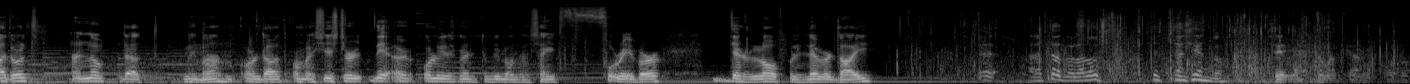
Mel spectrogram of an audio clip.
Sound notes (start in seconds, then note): 10.3 speaks spanish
